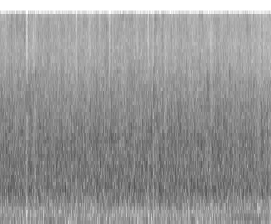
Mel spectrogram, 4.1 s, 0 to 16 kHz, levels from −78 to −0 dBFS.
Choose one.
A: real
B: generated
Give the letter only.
B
